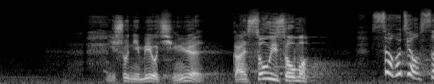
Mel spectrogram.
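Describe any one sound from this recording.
A man speaks accusingly.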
